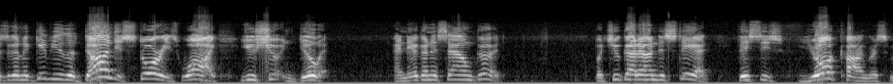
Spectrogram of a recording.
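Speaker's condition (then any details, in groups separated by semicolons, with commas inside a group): No condition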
